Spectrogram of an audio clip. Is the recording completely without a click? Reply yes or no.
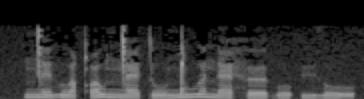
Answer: no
